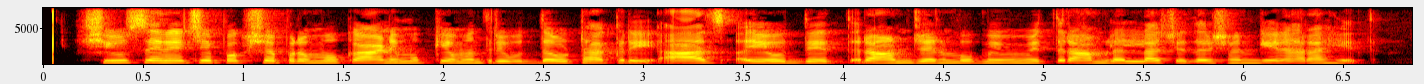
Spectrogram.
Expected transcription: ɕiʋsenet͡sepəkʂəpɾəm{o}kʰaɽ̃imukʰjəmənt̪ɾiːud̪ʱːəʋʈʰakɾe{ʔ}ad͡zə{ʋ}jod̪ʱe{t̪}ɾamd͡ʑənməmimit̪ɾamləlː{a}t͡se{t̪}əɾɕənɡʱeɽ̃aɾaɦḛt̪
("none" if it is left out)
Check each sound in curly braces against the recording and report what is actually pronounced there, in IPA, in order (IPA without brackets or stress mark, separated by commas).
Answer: u, ʔ, none, t̪, a, d̪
